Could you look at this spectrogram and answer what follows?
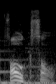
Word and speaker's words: forecastle: That's how you pronounce it. Forecastle.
